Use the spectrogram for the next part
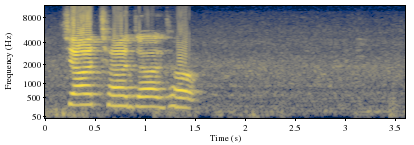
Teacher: च, छ, ज, झ, ये ध्वनियां ये पांच कहां से उच्चारित होते हैं? तालु से। तालु से। बोले जाने के कारण इन्हें तालव्य वर्ण कहते हैं।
